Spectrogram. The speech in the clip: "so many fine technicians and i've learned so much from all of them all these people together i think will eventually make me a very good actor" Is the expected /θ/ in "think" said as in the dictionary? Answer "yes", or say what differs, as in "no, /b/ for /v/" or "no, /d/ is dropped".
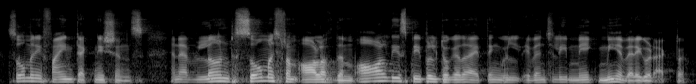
no, /t/ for /θ/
